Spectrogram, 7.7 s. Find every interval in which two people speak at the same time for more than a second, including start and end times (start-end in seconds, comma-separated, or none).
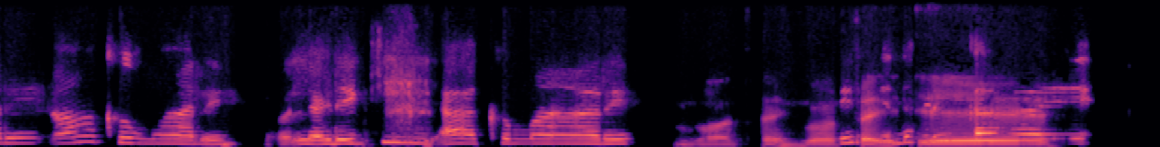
5.5-7.0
